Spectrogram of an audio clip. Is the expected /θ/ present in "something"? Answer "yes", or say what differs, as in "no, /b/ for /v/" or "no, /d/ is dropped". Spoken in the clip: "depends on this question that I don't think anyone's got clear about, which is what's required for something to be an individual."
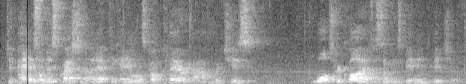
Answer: yes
